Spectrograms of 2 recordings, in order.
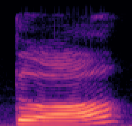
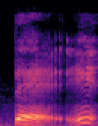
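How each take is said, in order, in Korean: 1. 모음은 평범한 'e' 소리예요. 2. 모음이 'ei' 소리로 이어져요. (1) "뭔가를 얻다라는 의미로 사용될 때는 더로 읽어주어야 하고요" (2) "당위성을 표현을 할 때는 돼"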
